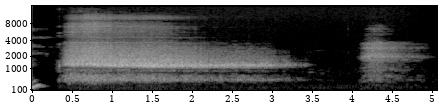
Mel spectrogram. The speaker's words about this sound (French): Observez le simple mouvement naturel de votre souffle. Inspiration. Expiration.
